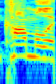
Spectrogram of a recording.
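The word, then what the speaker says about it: Kamala: both say KLA Harris you can say kamla Harris with an accent get it together accents don't make it so that you can't pronounce someone's name right it's about the inflection and the emphasis you put on one a as as reference to the other it has nothing to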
